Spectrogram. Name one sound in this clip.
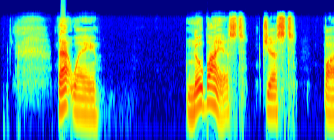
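A middle-aged man talks with animation into a headset microphone.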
